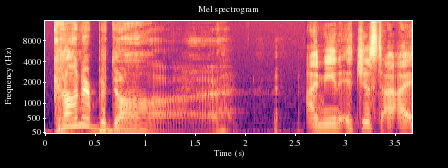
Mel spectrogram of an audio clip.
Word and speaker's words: Bedard: It's almost like the D should be silent at the end. Connor Bedar.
